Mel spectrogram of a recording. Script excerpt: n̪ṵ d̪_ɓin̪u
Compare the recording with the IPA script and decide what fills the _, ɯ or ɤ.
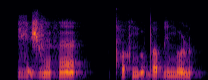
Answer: ɤ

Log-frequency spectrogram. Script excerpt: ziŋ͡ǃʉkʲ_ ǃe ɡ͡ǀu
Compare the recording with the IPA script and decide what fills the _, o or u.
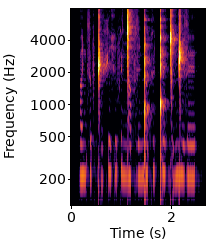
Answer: u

